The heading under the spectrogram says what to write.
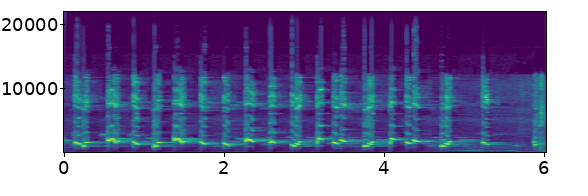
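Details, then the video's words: Loud, fast 'ropel' song of a yellow-vented bulbul in a single long breath: evenly paced run of whistled notes, each a quick dip and rise, about three per second, ending with a low hum and a click. "Burung trucukan gacor ropel 1 nafas panjang volume cucak rowo"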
